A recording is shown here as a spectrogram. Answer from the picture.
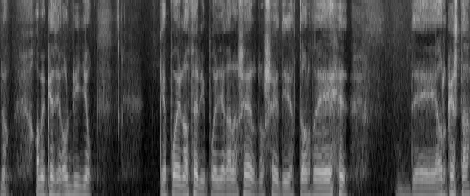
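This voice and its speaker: Somewhat breathy and dark, mellow in tone, a man speaks in a monotone, flat intonation at a fairly slow pace, with long, frequent pauses. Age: 80s+. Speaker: economist and author. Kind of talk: interview answer. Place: home room.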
